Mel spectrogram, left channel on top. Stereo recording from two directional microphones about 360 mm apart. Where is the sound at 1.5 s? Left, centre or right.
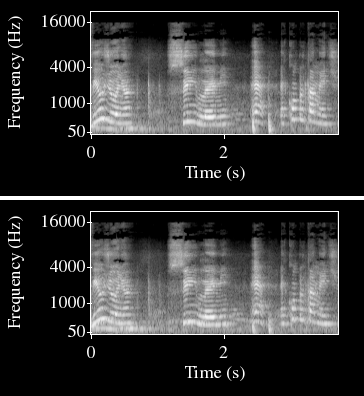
Left.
